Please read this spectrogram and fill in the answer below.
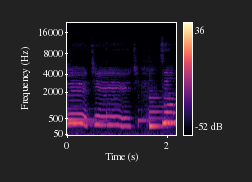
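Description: Ukulele strummed in chords while a woman sings the song's verse. A held sung note bends and falls away about half a second in, then a fresh strum comes in near the end.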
